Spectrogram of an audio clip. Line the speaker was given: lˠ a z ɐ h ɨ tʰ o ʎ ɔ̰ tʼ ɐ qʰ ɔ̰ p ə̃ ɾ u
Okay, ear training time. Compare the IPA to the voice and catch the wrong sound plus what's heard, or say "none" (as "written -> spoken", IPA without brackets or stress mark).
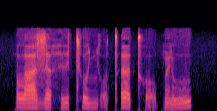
qʰ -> kʰ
